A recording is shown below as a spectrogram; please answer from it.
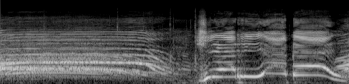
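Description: At a Brazilian freestyle rap battle semifinal in Barueri, São Paulo, a loud crowd roars, cheers and whoops in sustained waves, with bursts of shouting near the end.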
